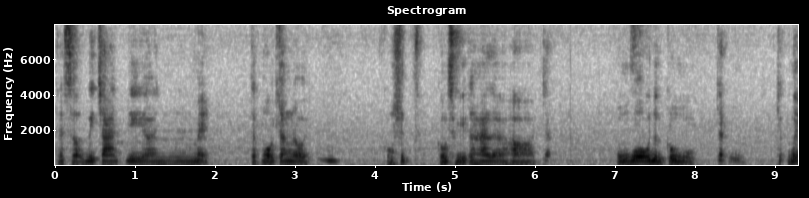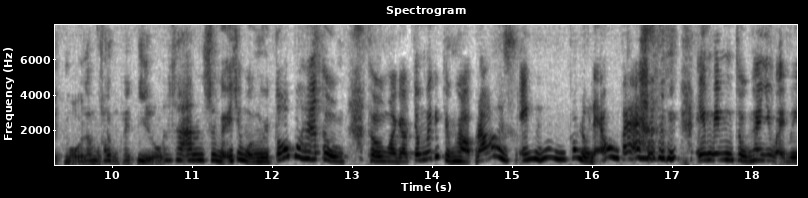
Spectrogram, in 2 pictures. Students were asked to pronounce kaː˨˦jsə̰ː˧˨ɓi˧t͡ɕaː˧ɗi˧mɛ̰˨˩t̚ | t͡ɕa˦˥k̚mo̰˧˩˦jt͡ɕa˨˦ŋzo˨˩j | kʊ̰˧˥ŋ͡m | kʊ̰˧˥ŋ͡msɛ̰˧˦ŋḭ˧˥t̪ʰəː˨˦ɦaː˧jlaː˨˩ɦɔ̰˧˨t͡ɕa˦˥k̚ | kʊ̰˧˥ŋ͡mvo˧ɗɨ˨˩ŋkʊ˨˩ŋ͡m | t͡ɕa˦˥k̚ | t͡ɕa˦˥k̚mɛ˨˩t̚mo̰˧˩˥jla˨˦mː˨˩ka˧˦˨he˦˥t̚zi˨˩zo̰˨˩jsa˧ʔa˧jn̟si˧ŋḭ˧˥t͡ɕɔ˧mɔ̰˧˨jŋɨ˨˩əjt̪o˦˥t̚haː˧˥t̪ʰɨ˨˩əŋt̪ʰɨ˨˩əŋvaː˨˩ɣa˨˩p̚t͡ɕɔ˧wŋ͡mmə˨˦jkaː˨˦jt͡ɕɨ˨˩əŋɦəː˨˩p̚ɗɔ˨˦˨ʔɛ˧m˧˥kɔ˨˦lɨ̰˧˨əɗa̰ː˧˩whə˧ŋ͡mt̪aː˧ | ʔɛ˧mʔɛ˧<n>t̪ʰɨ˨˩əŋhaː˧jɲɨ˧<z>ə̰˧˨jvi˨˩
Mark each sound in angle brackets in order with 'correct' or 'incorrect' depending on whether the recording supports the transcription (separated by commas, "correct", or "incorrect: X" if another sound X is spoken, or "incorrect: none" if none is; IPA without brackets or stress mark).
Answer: incorrect: m, incorrect: v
